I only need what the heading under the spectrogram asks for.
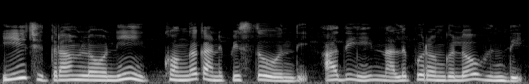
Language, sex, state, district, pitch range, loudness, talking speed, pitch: Telugu, female, Telangana, Hyderabad, 185-215 Hz, -15 LUFS, 100 wpm, 200 Hz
